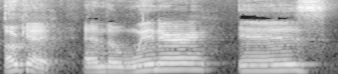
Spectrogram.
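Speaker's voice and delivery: slow, drawn-out reveal; suspense announcement. Real, not acted. Host slowly announces the giveaway winner to listeners. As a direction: stretch it out to build suspense.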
